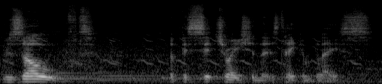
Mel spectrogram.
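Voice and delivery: stately town mayor, measured and lofty; lightly voiced mayor. GM voices the mayor addressing Carmen.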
